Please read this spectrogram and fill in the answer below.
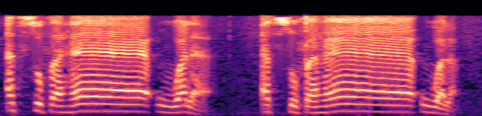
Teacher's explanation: فالهمزة الأولى مضمومة والثانية مفتوحة فتصير السفهاء ولا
